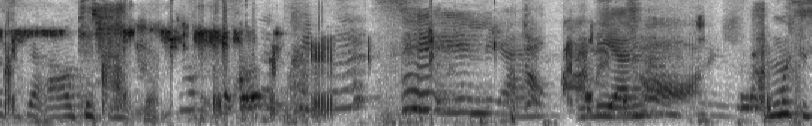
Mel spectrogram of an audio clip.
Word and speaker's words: Léane: Léane. Moi, ça s'écrit.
